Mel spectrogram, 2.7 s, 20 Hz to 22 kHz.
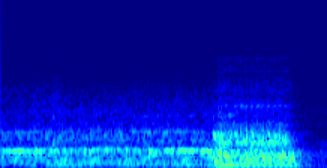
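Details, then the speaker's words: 2024 Flagstaff Superlite 26FKBS, slide-out extending: steady motor drone turns to a brief louder rough buzzing ratchet then stops as the clutch override slips at full extension; normal, not grinding. "the slide mechanism saying I'm all the way out, let go of the button. Some people are confused and think it's something grinding. Nope, it's just an override that shows that it's all the way out."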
